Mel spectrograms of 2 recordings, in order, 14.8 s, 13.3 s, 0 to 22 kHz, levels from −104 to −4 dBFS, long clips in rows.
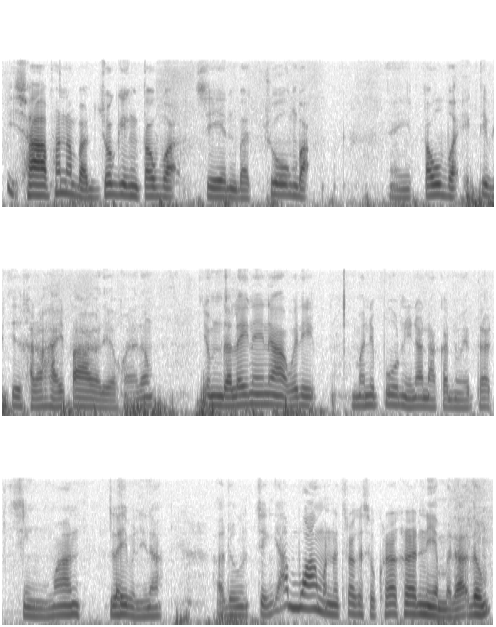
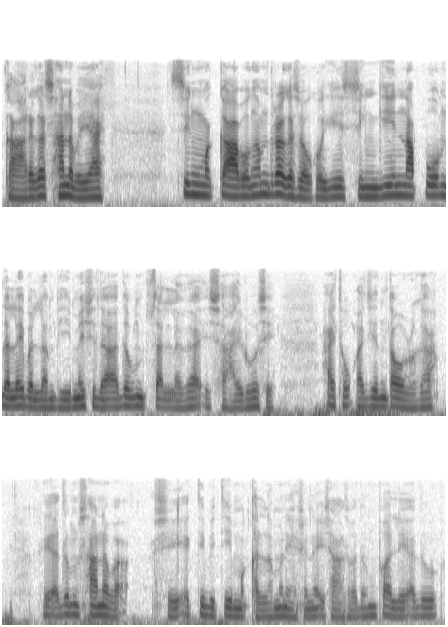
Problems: none marked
